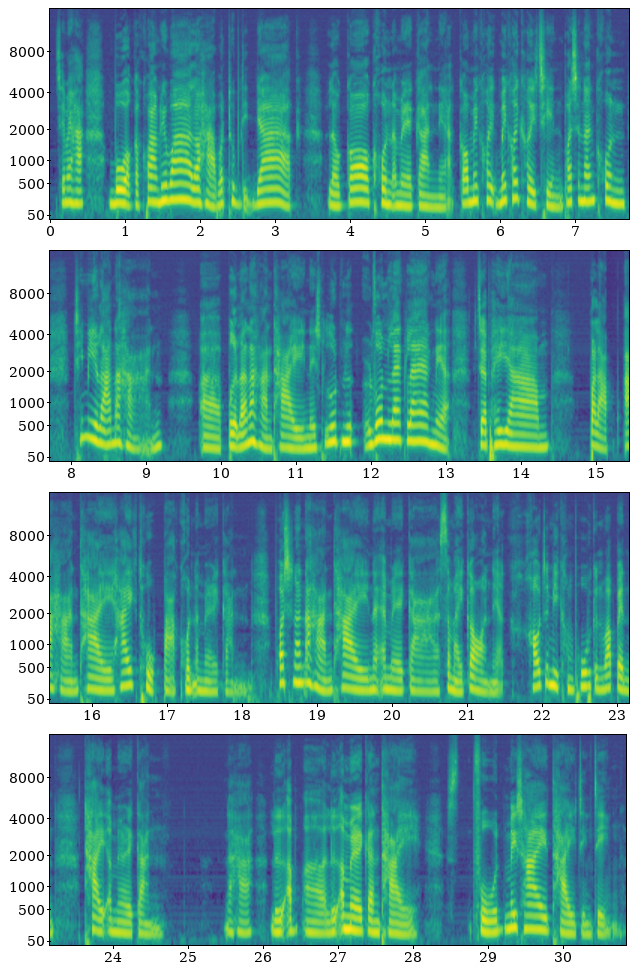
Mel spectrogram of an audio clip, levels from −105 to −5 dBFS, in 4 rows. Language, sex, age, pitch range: Thai, female, 20-39, 150-200 Hz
